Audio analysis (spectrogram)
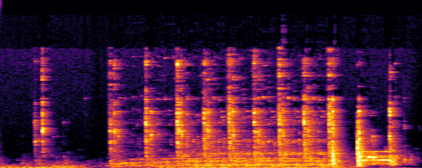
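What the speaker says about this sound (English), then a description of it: "And we're just sewing all the way around." Sewing machine stitching around a raw-edge appliqué on a quilted Christmas trivet, close and steady mechanical whir with a rapid needle rhythm that stops near the end.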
